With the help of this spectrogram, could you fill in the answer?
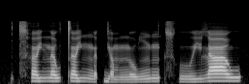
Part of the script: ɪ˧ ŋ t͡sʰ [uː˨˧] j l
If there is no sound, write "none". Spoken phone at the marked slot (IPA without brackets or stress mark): uː˨˧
